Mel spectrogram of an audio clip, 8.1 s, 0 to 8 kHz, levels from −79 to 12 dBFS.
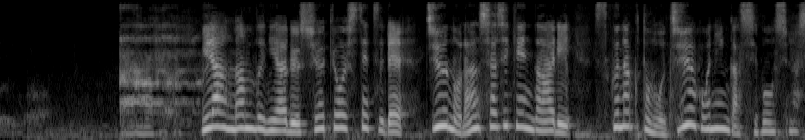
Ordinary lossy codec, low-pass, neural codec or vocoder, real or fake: none; 7.2 kHz; codec, 16 kHz, 2 kbps, FreqCodec, larger model; fake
